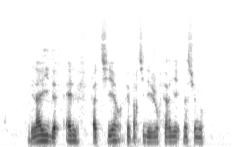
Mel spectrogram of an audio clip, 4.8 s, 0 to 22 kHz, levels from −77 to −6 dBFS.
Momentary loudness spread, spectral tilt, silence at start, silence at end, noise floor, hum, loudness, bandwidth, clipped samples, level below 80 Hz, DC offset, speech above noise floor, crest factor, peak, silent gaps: 9 LU; -6.5 dB/octave; 0.55 s; 0.75 s; -70 dBFS; none; -34 LUFS; 16 kHz; under 0.1%; -68 dBFS; under 0.1%; 37 dB; 20 dB; -14 dBFS; none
